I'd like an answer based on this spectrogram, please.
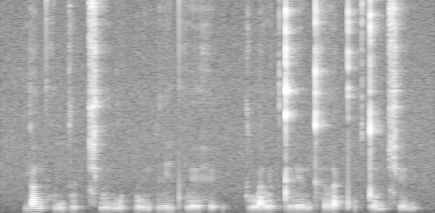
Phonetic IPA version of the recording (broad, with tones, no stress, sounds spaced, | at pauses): j a˦˥ n pʰ ɯ˩˦ ŋ k l ɯ˨˩ k̚ t͡ɕʰ ɯː˨˩ n w ɯ˦˥ k̚ l u˦˥ n p r iː˥˩ pʰ l eː˧ h e˨˩ ʔ | k l u˩˦ a̯ l ɯ˦˥ k̚ t r eː˧ m kʰ r a˦˥ k̚ pʰ u˥˩ k̚ t o˨˩ n t͡ɕʰ e˨˩ n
